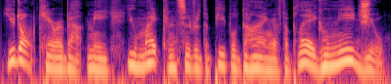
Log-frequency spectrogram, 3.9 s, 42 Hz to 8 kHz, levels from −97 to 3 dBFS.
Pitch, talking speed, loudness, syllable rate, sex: 125 Hz, 275 wpm, -18 LUFS, 6.5 syllables/s, male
